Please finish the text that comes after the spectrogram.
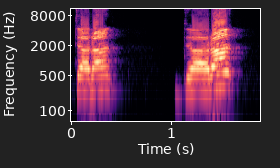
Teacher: There's an emphasis on the second part, which is the stress, the second syllable. · the emphasis is placed on the second syllable of each metrical foot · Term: iambic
